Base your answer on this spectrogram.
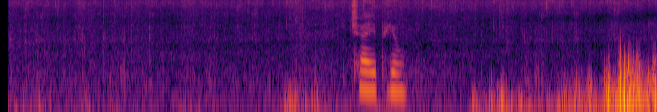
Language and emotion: Russian, neutral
